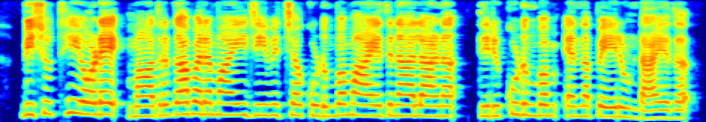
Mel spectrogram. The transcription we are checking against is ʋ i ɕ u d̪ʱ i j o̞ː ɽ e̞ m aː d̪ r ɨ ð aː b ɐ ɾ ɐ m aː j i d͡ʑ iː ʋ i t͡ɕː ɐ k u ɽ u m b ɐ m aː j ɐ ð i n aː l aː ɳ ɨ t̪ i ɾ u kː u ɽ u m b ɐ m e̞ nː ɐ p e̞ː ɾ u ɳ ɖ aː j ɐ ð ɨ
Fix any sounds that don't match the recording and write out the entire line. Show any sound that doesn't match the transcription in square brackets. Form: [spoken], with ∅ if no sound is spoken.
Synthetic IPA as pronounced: ʋ i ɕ u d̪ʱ i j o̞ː ɽ e̞ m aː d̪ r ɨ [ɣ] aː b ɐ ɾ ɐ m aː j i d͡ʑ iː ʋ i t͡ɕː ɐ k u ɽ u m b ɐ m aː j ɐ ð i n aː l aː ɳ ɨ t̪ i ɾ u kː u ɽ u m b ɐ m e̞ nː ɐ p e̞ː ɾ u ɳ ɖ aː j ɐ ð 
